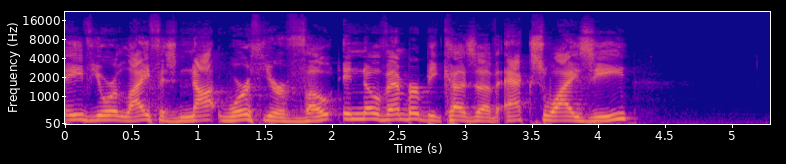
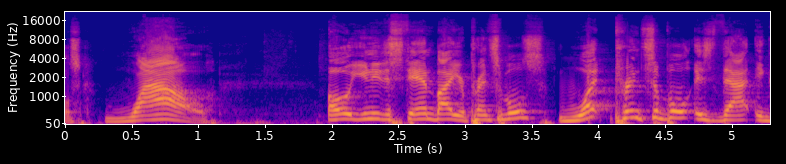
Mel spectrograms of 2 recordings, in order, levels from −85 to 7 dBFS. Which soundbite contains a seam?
second; 1 cut; at 3.6 s

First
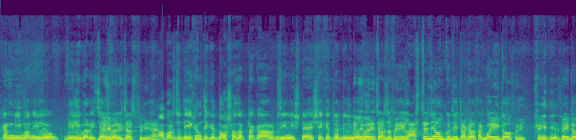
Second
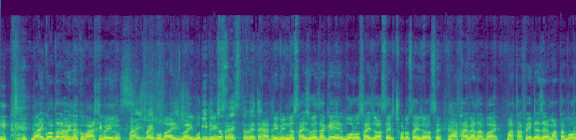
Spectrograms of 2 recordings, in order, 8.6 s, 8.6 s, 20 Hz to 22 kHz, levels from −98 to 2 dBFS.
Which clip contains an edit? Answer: second; 2 cuts; at 1.9 s, 6.7 s

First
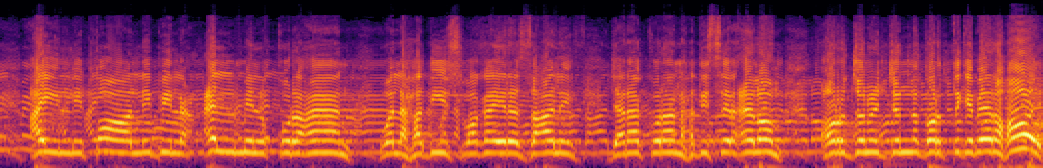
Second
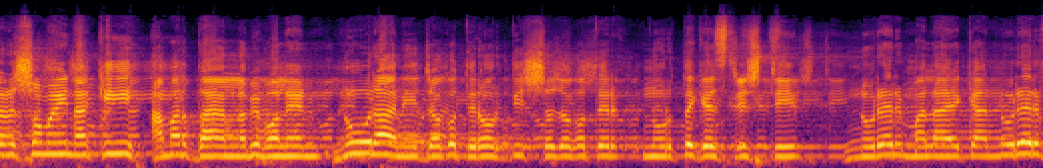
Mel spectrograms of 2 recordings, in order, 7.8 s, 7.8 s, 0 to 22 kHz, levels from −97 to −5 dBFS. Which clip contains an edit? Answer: second; 3 cuts; at 1.1 s, 2.4 s, 4.8 s

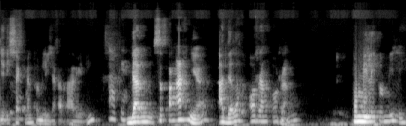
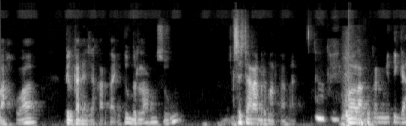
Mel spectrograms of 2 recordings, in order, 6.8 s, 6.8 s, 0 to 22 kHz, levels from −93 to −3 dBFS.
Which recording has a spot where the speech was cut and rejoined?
second; 1 cut; at 5.8 s

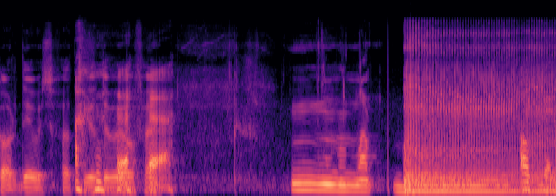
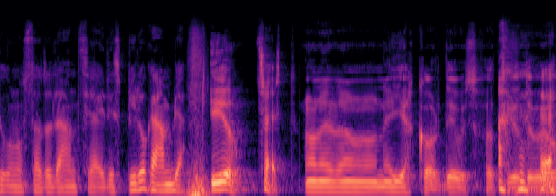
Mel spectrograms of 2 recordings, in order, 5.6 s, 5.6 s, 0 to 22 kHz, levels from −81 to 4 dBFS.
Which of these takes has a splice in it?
second; 2 cuts; at 2.0 s, 2.9 s

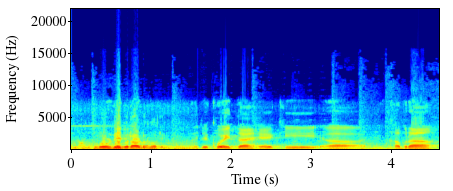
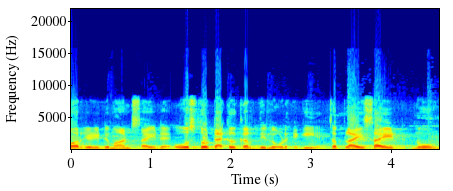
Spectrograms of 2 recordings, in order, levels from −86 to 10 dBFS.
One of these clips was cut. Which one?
second; 2 cuts; at 1.2 s, 3.1 s

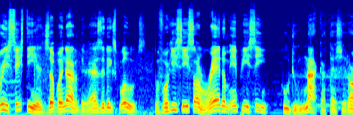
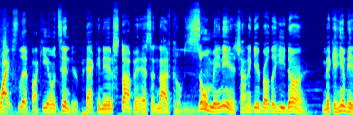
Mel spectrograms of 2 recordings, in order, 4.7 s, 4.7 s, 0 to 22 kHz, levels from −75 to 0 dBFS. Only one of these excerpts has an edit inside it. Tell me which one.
second; 1 cut; at 1.5 s

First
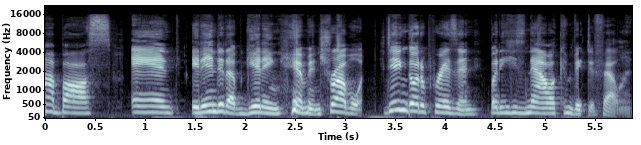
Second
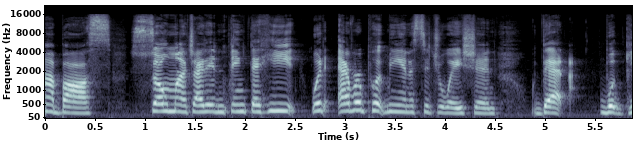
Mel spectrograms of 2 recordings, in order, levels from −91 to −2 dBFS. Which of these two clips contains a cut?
first; 2 cuts; at 1.2 s, 3.2 s

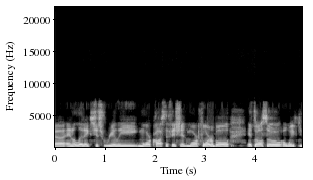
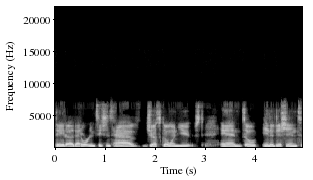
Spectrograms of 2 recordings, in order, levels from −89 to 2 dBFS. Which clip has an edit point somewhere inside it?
second; 1 cut; at 3.7 s

